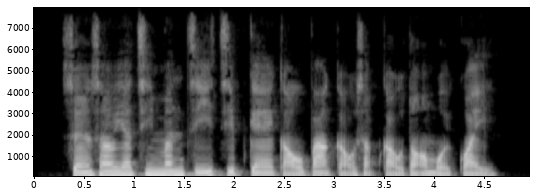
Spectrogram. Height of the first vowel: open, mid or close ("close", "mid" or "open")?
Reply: mid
